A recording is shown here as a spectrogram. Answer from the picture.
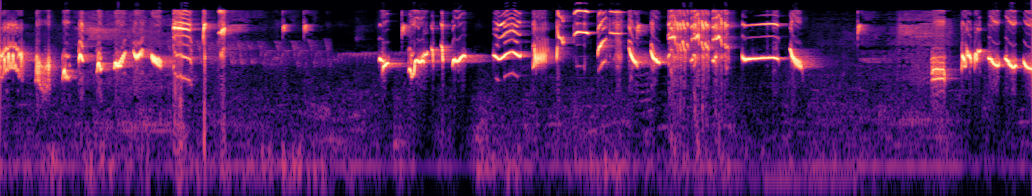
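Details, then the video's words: Orange-headed thrush singing in the ngeplong style, used as a lure for birds that have stopped singing: rapid varied high whistles, trills and sharp chirps in quick bursts, with short pauses, over a faint low hum. "ANIS KEMBANG NGEPLONG PANCINGAN TERAPI ANIS KEMBANG MACET BUNYI SEKETIKA LANGSUNG NYAUT DAN GACOR"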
